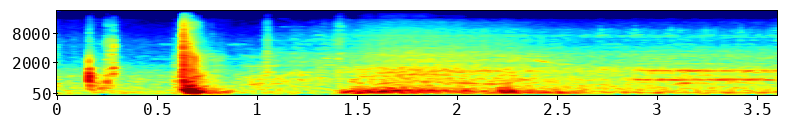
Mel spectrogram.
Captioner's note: engine turns over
